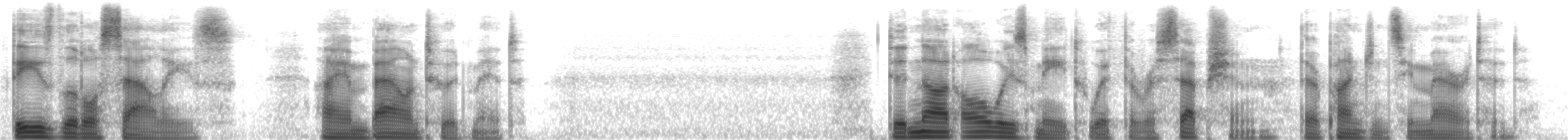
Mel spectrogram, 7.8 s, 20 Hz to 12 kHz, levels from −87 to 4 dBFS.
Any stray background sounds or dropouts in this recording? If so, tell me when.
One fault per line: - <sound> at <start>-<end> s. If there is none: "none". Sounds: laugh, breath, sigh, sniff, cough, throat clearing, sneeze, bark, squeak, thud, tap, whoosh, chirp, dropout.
none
